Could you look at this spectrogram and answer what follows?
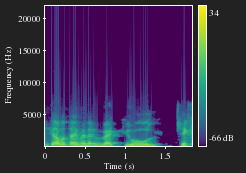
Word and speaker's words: vacuole: These okay, are तो pronunciation क्या बताया मैंने? वैक्यूल.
